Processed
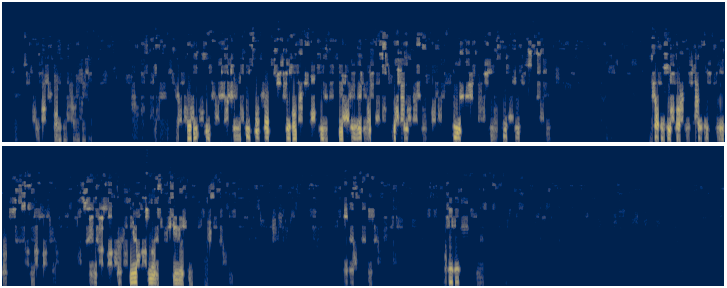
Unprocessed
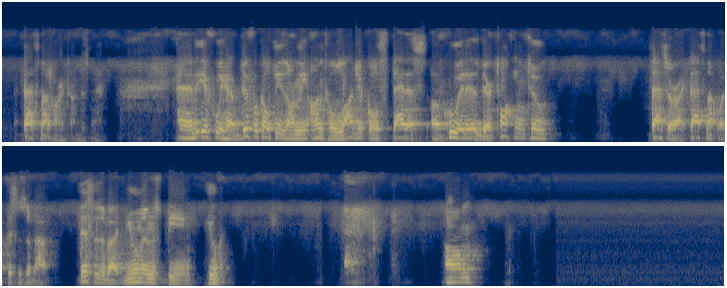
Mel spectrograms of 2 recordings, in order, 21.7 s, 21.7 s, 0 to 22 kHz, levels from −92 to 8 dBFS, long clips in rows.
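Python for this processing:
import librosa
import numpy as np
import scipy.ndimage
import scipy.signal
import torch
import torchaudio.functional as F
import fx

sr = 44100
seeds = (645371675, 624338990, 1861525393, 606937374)

y = fx.spec_dropout(x, sr, seeds[0], share_pct=75)
y = fx.formant_shift(y, sr, semitones=-5)
y = fx.band_widen(y, sr, depth_pct=100)
y = F.gain(torch.from_numpy(y), -2.0).numpy()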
